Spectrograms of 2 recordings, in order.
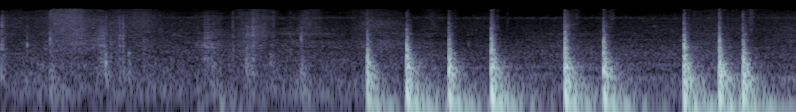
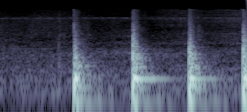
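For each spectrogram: First: deadened steel roof panel, dull solid knock. Second: bare steel roof panel ringing hollow without sound deadening.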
